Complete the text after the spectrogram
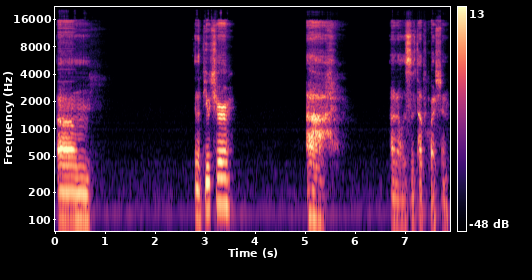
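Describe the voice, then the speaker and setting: Man, low-pitched voice, hesitant, halting short answers, casual interview guest. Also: animated, slightly rough. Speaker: interview guest, amateur voice actor.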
